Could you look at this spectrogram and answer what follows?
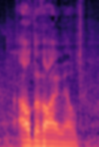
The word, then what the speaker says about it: Alderweireld: Oh, Alderweireld. – Yeah, him. – Oh, yeah. – Give the mic, he knows how to say it. – Alderweireld.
